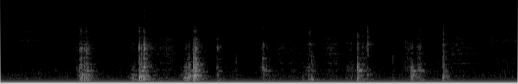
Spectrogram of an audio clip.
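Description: A knife blade whittling a piece of fatwood, short scraping cuts about two a second as a toggle is shaped.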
